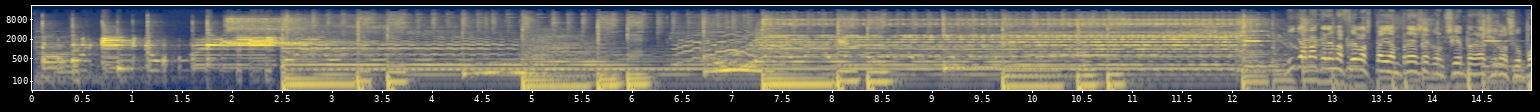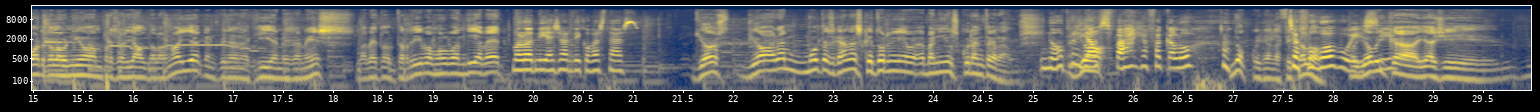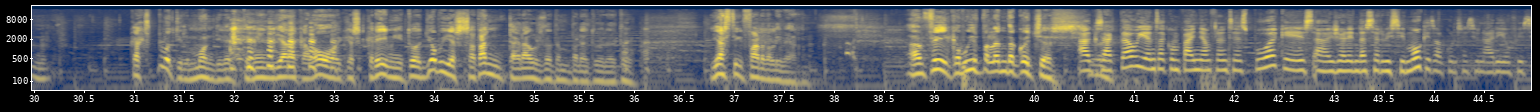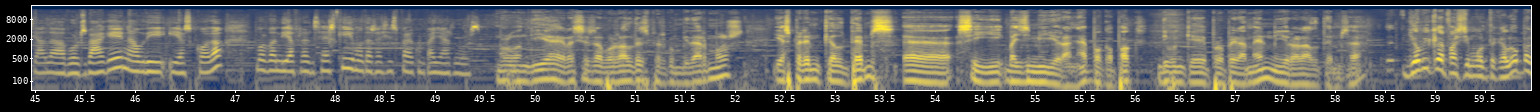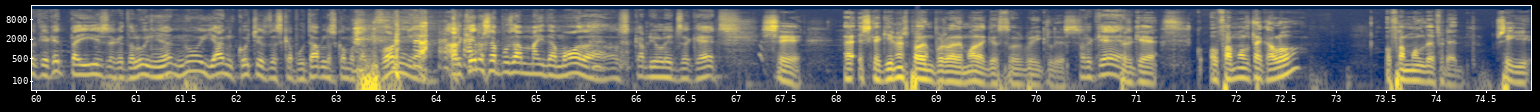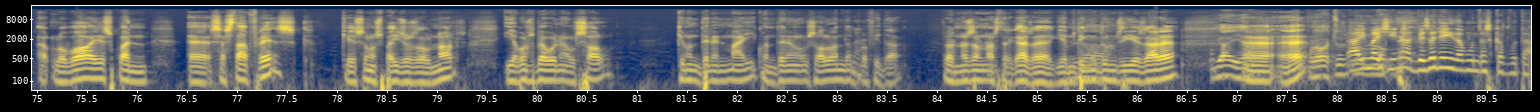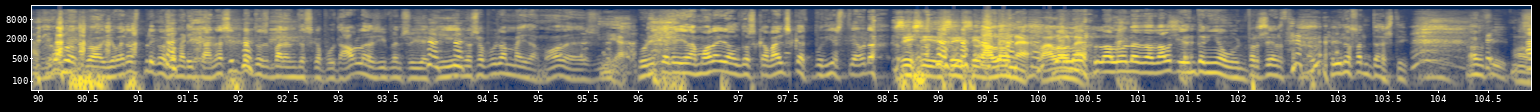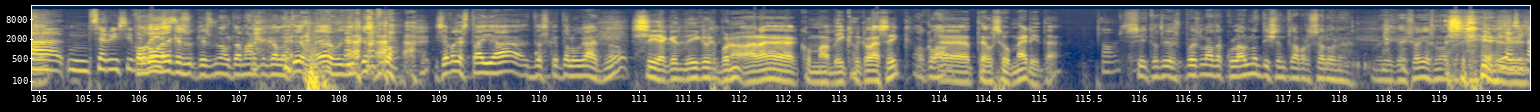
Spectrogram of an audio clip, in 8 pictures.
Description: Podcasts d'ESPAI EMPRESA, l'espai radiofònic a Radio Igualada on tractem temes d'interès empresarial entrevistant els associats de la UEA.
